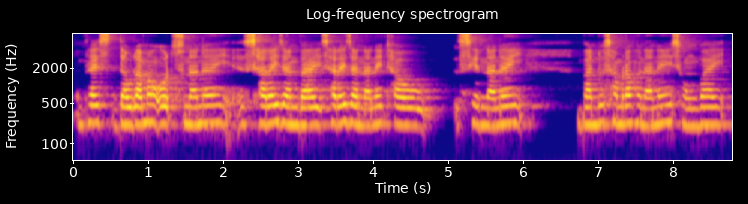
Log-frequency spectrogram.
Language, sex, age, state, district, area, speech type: Bodo, female, 30-45, Assam, Chirang, rural, spontaneous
